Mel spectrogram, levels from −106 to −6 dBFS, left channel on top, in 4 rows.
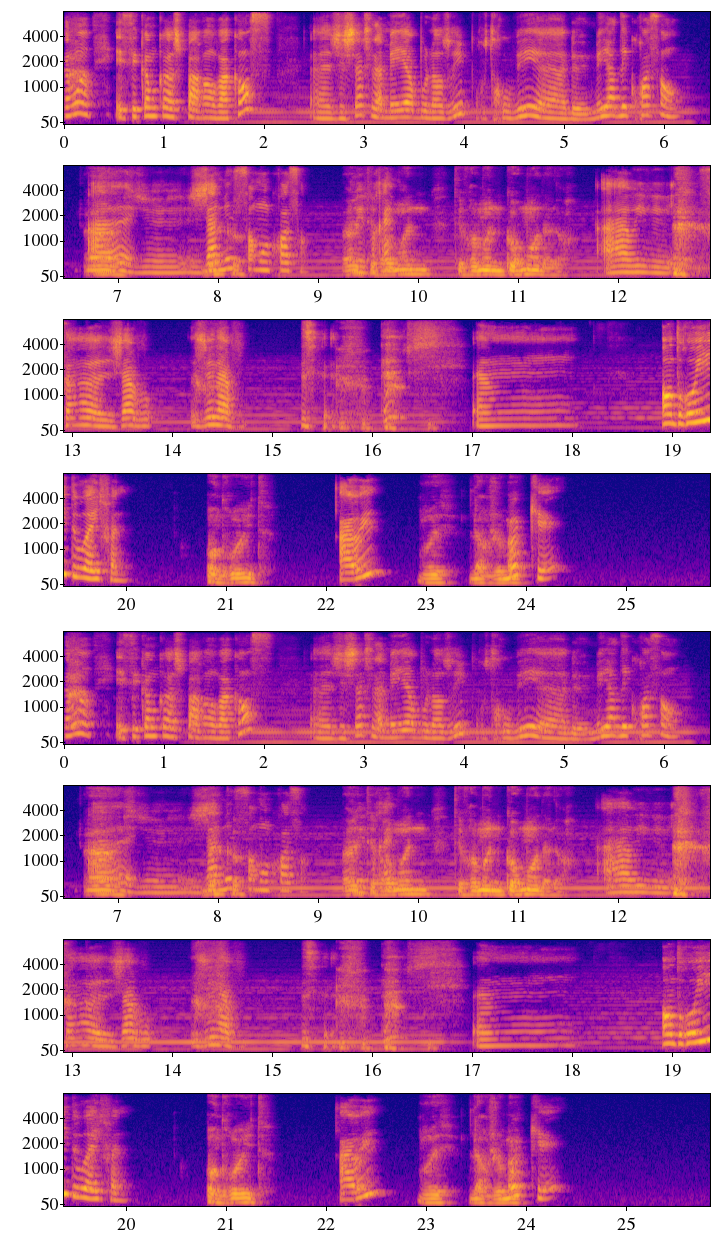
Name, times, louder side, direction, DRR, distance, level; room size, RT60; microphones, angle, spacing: voice 1, 0.0-2.0 2.5-6.1 6.7-8.8 9.3-9.9 11.8-12.6 12.9-13.8 14.2-14.7 15.3-15.7 16.1-16.7 17.0-18.1 18.9-20.0 22.1-22.5 23.8-24.3, left 3 dB, 45° left, 0.3 m, -29 dB
sound 1, 1.1-6.4 7.2-17.0 17.8-19.2, right 6 dB, 90° right, 0.7 m, -46 dB
voice 2, 6.7-7.1 7.8-8.2 9.2-10.1 10.4-11.5 12.5-13.0 14.2-14.5 15.6-16.3 16.5-16.9 20.8-21.4 22.9-23.9, right 1 dB, 20° right, 0.4 m, -29 dB
3.3 x 2.1 x 2.2 m
head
